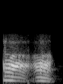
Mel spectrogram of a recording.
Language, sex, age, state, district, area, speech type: Manipuri, female, 60+, Manipur, Kangpokpi, urban, conversation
